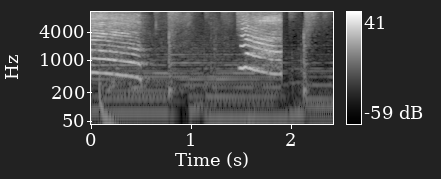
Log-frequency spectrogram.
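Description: A cat meowing twice, each meow a single call falling in pitch: a longer one at the start and a shorter one near the end, over background music.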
